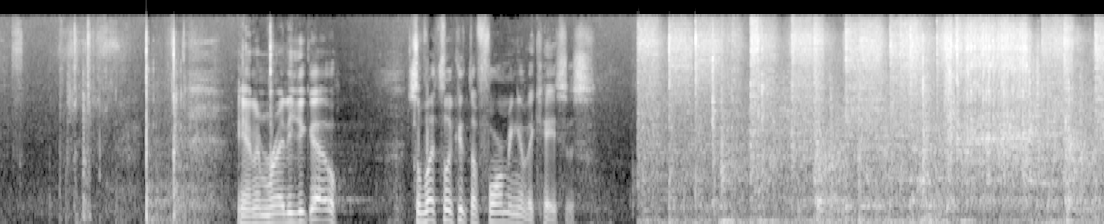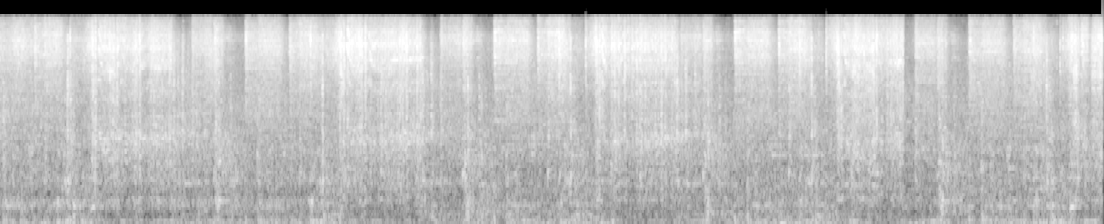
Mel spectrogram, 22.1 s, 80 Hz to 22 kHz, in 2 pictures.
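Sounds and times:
machine clacks: 6.4s - 22.0s
packaging machine din: 6.4s - 22.0s.

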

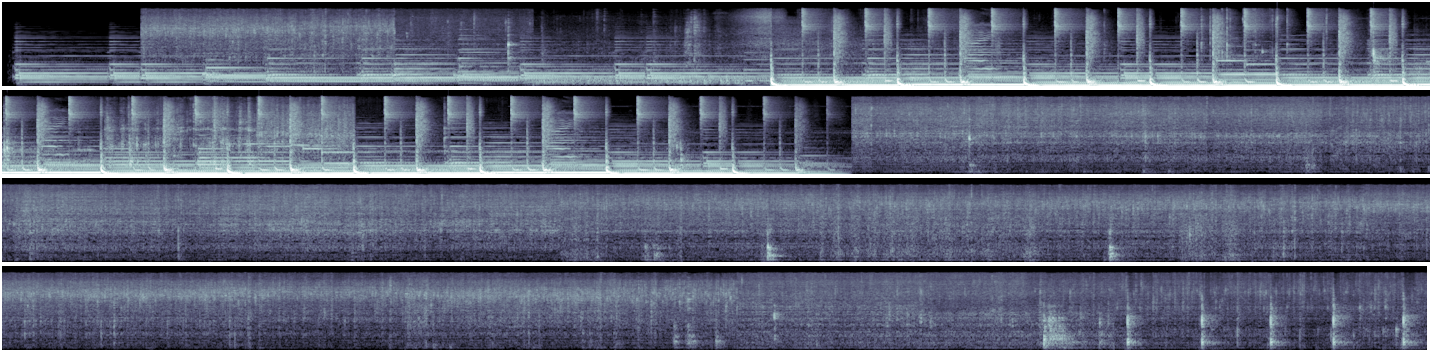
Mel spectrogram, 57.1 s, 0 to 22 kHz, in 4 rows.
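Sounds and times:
meat sizzling in a frying pan: 1.4s - 5.0s, 22.8s - 57.0s.

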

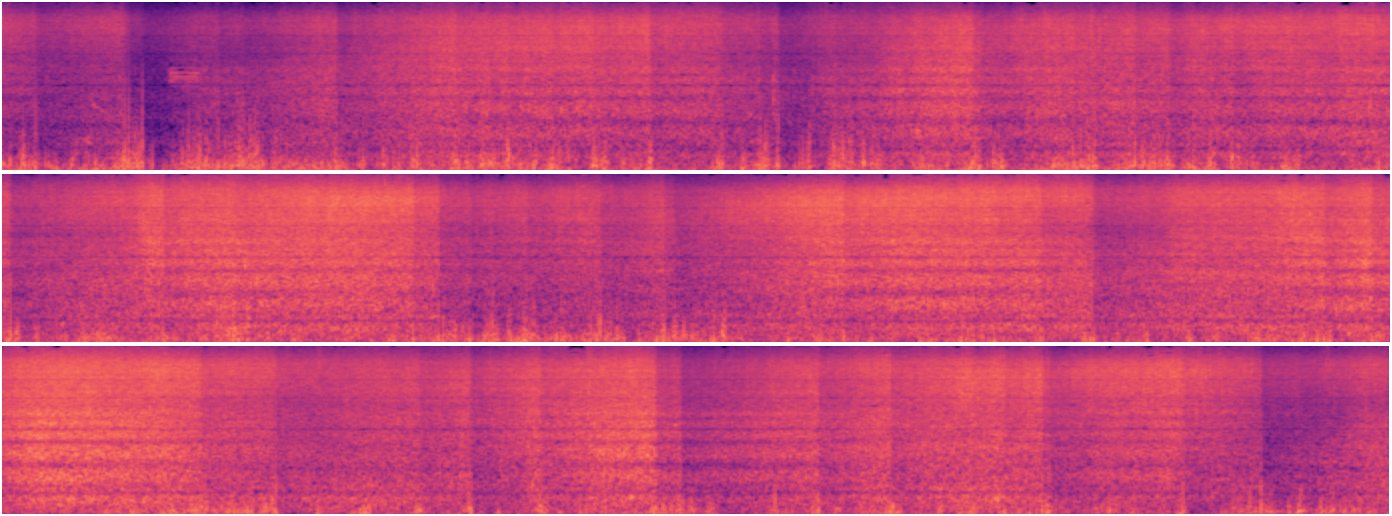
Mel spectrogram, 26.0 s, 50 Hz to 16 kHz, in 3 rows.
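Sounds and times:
waves washing up a beach: 0.0s - 26.0s
wind buffeting microphone: 0.0s - 26.0s.

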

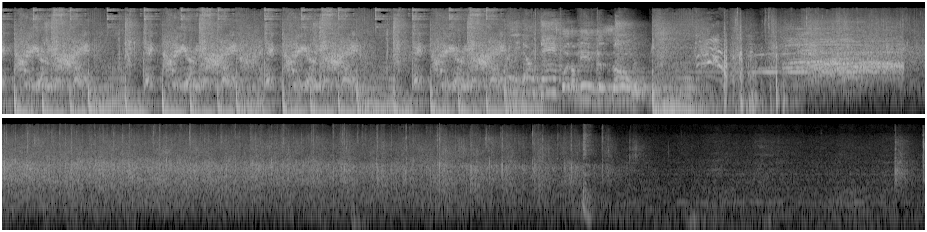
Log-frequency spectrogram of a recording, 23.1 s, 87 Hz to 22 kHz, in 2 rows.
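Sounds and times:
audience applauding: 9.1s - 19.4s.

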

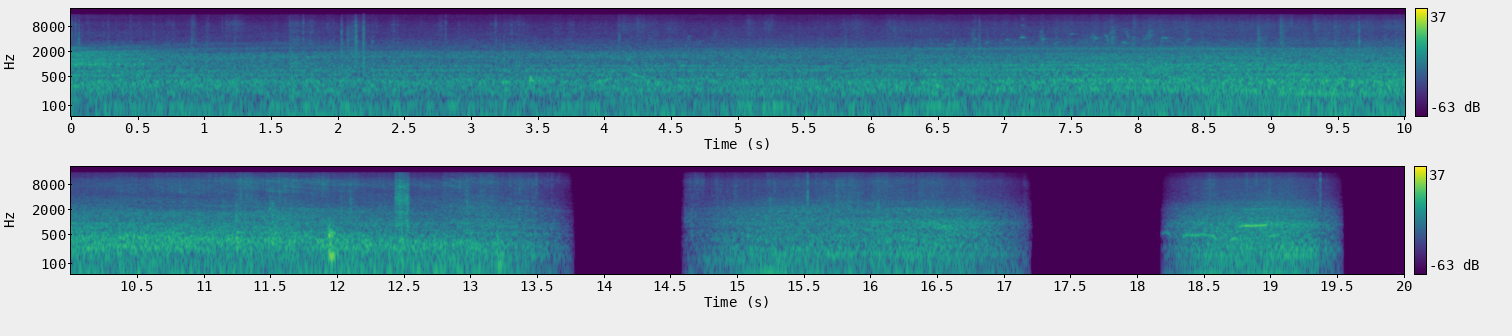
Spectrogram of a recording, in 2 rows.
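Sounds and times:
road traffic noise: 0.0s - 13.8s, 14.6s - 17.2s, 18.2s - 19.6s.

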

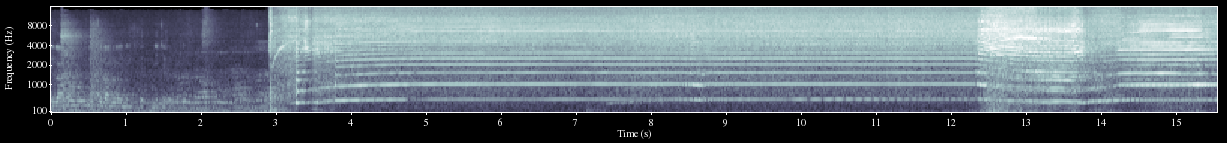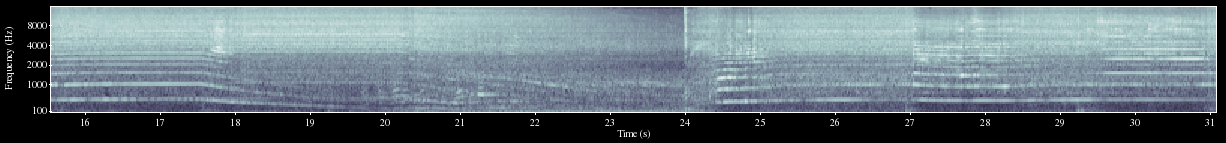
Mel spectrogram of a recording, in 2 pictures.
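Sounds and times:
router motor whining: 2.9s - 31.0s.

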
